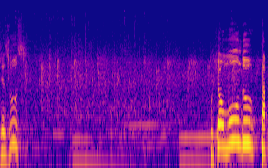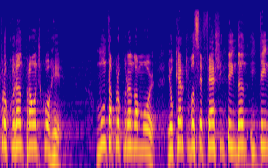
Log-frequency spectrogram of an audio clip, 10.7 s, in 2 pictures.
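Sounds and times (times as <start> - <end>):
speech: 0.0 - 0.7, 3.6 - 6.7, 7.3 - 10.7
audience applauding: 0.0 - 5.9.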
